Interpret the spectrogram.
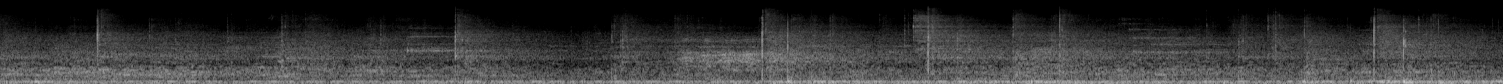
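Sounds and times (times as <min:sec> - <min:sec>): steady low hum: 0:00.0 - 0:15.0
rackets hitting shuttlecocks: 0:07.6 - 0:10.8.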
